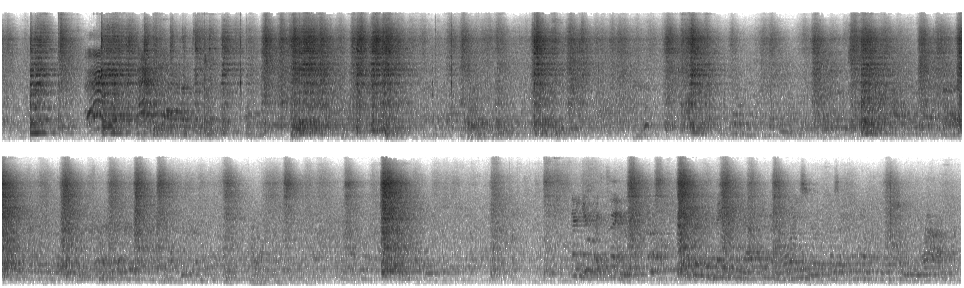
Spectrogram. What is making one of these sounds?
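An elderly man speaks calmly, his voice echoing in a large hall.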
